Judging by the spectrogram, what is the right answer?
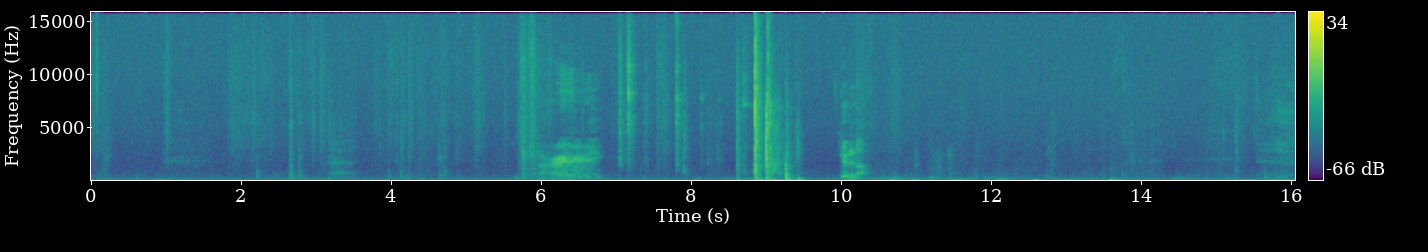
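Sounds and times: sharp knocks and thumps: 0:08.6 - 0:09.6.

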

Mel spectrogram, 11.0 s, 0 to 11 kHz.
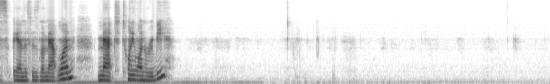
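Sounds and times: faint mouth and lip sounds: 0:04.8 - 0:11.0.

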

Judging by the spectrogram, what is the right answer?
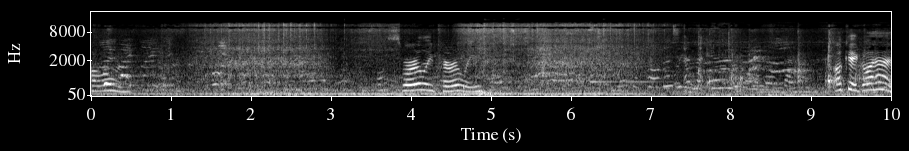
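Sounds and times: blower fan rushing air: 0:00.0 - 0:10.0
faint voices: 0:00.0 - 0:10.0.

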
